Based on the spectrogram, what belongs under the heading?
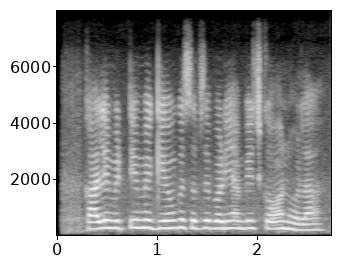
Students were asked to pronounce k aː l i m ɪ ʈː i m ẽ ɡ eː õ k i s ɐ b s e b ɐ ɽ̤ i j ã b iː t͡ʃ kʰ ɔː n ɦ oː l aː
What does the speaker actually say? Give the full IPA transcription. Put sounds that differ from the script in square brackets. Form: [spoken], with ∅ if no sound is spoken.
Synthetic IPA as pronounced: k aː l i m ɪ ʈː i m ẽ ɡ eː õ k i s ɐ b s e b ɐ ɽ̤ i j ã b iː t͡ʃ [k] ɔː n ɦ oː l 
